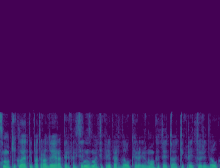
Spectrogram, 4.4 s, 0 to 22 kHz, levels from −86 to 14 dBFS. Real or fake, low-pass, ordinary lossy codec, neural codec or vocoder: real; 7.2 kHz; AAC, 32 kbps; none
